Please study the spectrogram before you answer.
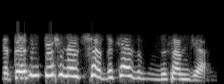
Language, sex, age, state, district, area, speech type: Kashmiri, female, 18-30, Jammu and Kashmir, Baramulla, rural, conversation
